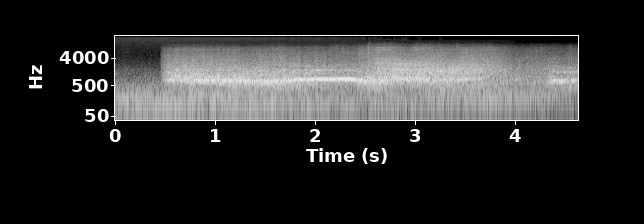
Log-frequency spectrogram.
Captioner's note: tires screeching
